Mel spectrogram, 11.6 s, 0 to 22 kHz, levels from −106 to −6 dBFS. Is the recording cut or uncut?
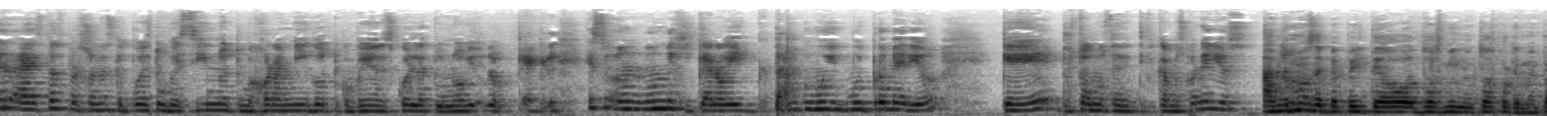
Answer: cut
